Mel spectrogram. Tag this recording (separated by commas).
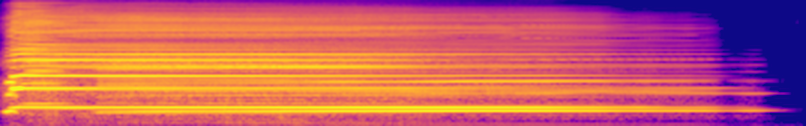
Music, Musical instrument, Harmonica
